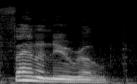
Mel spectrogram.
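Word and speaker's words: phananero (φανερόω): I did correct it toward the end of the message, but I kept mispronouncing the word because I kept calling it panaruo instead of phananero. In other words, it should be an F instead of a P.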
